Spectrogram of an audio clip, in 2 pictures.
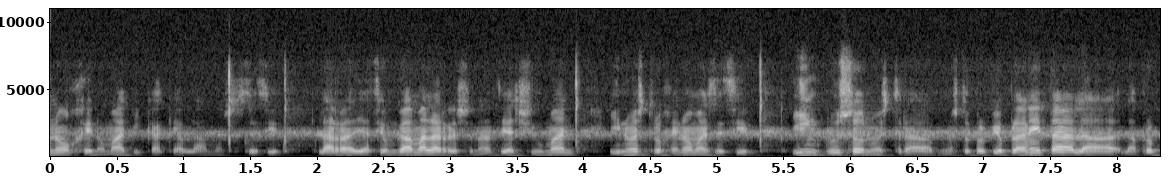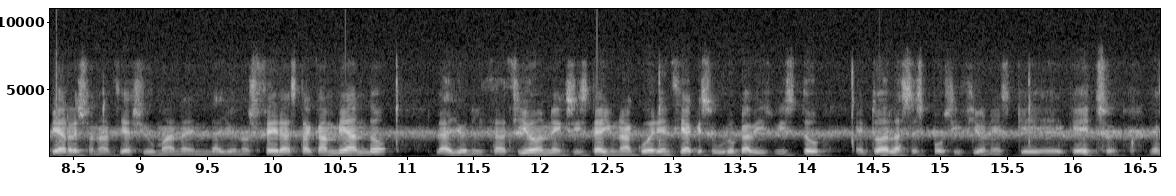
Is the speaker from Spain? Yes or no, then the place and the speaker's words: yes; Madrid, Community of Madrid, Spain; En concreto, los que somos madrileños, tenemos muchísima experiencia con el tema de las tuneladoras.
